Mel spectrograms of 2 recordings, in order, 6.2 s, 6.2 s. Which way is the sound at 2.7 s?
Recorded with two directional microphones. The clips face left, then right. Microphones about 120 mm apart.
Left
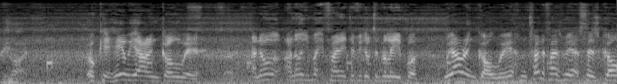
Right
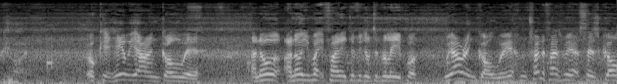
70° right (ahead or behind).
